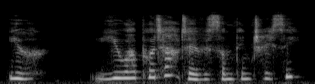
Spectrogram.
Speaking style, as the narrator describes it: she asked nervously

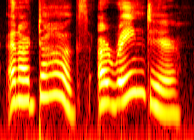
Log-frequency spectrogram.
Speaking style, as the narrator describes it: Joliffe suddenly exclaimed

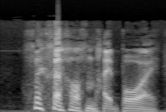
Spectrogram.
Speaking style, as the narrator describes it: said Pencroft, laughing

